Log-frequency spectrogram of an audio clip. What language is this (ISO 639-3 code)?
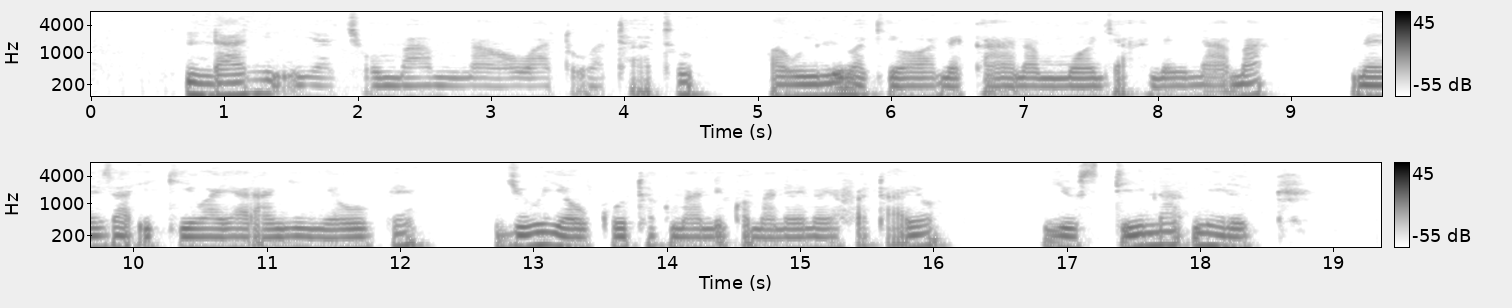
swa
